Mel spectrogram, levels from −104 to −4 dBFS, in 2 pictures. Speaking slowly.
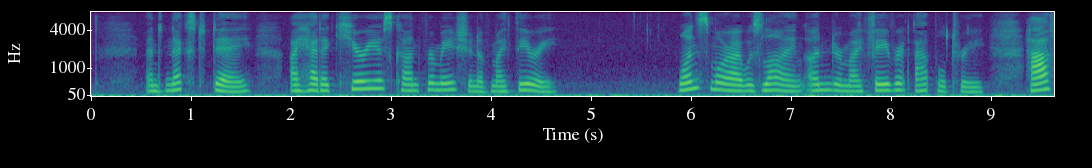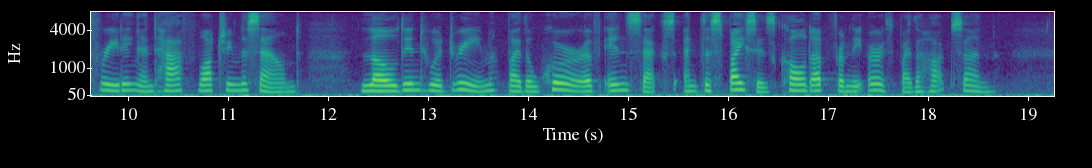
No: average, 155 wpm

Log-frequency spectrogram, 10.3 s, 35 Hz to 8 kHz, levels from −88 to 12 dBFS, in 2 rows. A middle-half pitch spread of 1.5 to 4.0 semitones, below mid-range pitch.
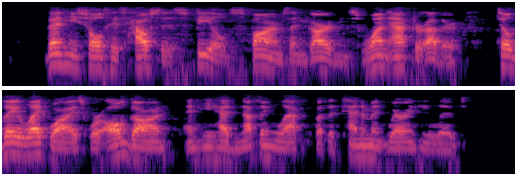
No: average, 4.6 semitones; low, 105 Hz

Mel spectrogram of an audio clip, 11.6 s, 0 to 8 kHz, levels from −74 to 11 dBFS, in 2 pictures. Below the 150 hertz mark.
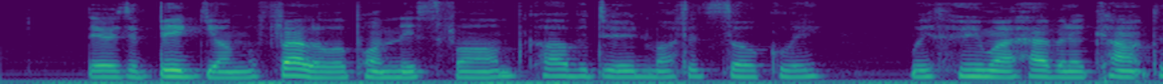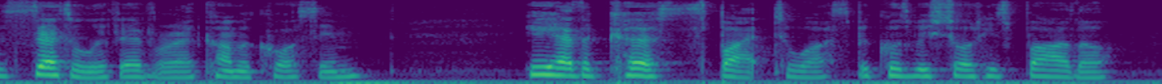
No: medium, 185 Hz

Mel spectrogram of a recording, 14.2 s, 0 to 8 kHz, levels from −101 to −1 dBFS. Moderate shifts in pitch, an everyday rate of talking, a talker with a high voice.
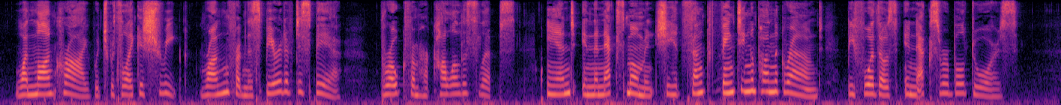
Yes: average, 3.2 semitones; average, 150 wpm; high, 215 Hz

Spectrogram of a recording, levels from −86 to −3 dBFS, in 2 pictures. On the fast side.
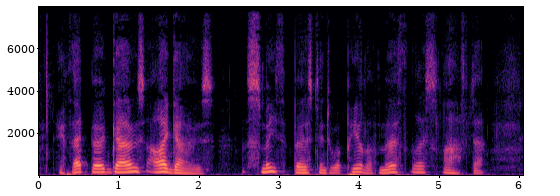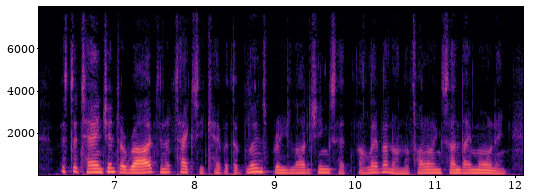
No: average, 165 wpm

